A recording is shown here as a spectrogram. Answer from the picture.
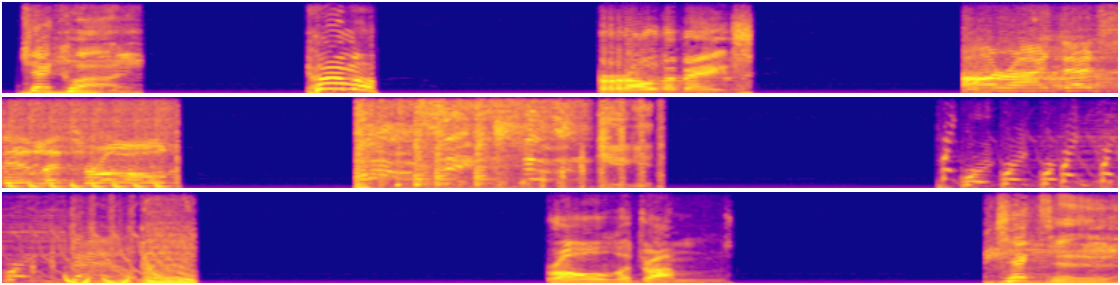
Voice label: Vocal Drops; Kniteforce; 1000 Samples Volume 1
